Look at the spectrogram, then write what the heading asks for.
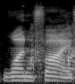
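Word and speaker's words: fifteen: the rules 50 but 1 5 15 has a true t stress on the second syllable well i'm 15 years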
